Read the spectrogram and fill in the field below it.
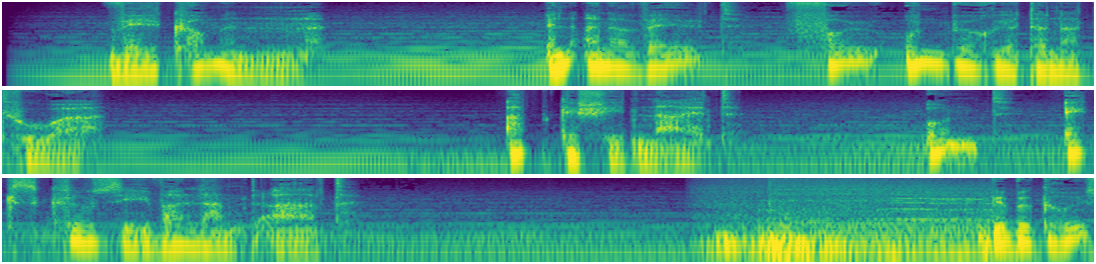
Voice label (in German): Hoerprobe Imagefilm; Jagdhof Glashuette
